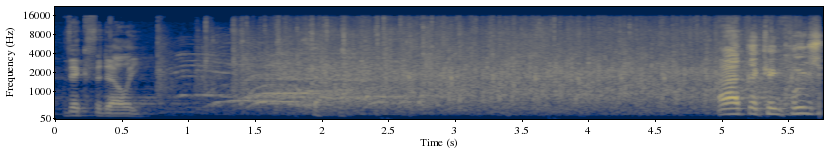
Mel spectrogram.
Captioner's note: cheering and applause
